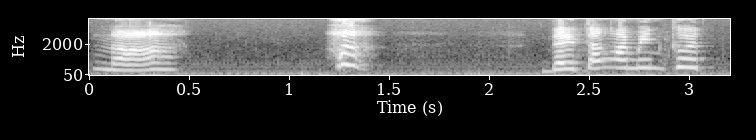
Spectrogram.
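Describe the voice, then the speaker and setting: A woman acts out a defiant, nagging Ilocano wife in a domestic radio drama. Her voice is very high, and she is insistent and full of reproach. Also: slow pace, bright, forceful tone, heavily acted. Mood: reproachful. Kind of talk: Ilocano radio-style family drama acting.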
